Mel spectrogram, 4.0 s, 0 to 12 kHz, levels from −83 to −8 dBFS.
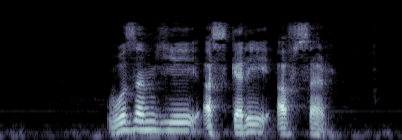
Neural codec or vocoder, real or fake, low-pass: none; real; 7.2 kHz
